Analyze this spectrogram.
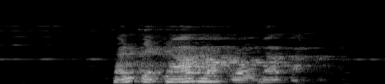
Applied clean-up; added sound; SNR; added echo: classical method WPE with log-MMSE.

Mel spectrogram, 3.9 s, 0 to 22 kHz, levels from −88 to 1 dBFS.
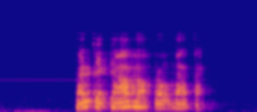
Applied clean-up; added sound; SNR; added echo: neural mask model DeepFilterNet 3.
